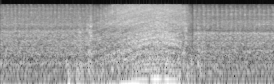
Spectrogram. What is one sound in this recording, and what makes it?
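A vehicle bumps into metal with a loud scraping crash.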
